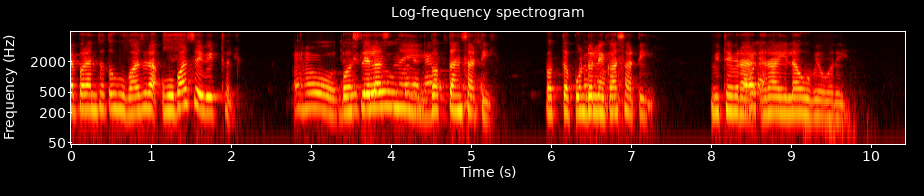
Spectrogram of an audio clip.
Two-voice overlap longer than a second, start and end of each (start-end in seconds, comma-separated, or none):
3.4-5.1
